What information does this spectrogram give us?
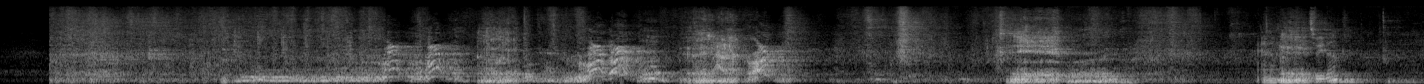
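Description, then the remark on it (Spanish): A mother dog with her puppies barks and growls, loud and nearly continuous, with harsh rumbling snarls breaking into sharper barks in several bursts over about fourteen seconds. “Mire esta bella perrita con sus cachorritos. Póngame audio, porfa.”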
